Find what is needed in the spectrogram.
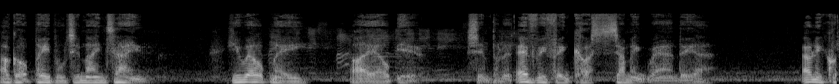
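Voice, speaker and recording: Through clear background noise, a man puts on a gruff character voice with a very deep, low pitch and lively intonation, moving at a moderate pace with long, frequent pauses. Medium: video game. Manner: gruff, streetwise, folksy grammar.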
